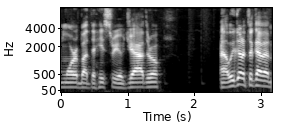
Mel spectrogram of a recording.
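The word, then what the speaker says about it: Lladró: We're going to talk about Lladro Collectibles, also known in the English pronunciation, we might call it Lladro, but it's Lladro.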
